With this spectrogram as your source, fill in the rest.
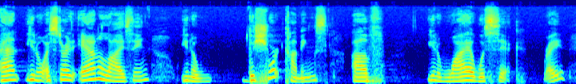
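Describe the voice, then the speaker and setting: With long, frequent pauses, a woman speaks at a fairly slow pace and medium pitch, her pitch varying in an ordinary way. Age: 60s. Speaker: speaker at a spiritual center, therapist. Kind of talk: sermon-style talk. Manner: conversational.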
